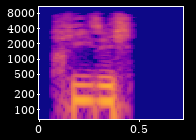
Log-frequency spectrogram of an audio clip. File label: "hiesig", German; adjectives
